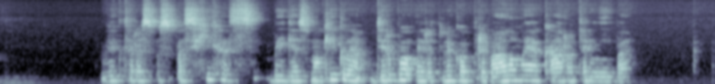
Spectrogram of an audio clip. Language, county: Lithuanian, Klaipėda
